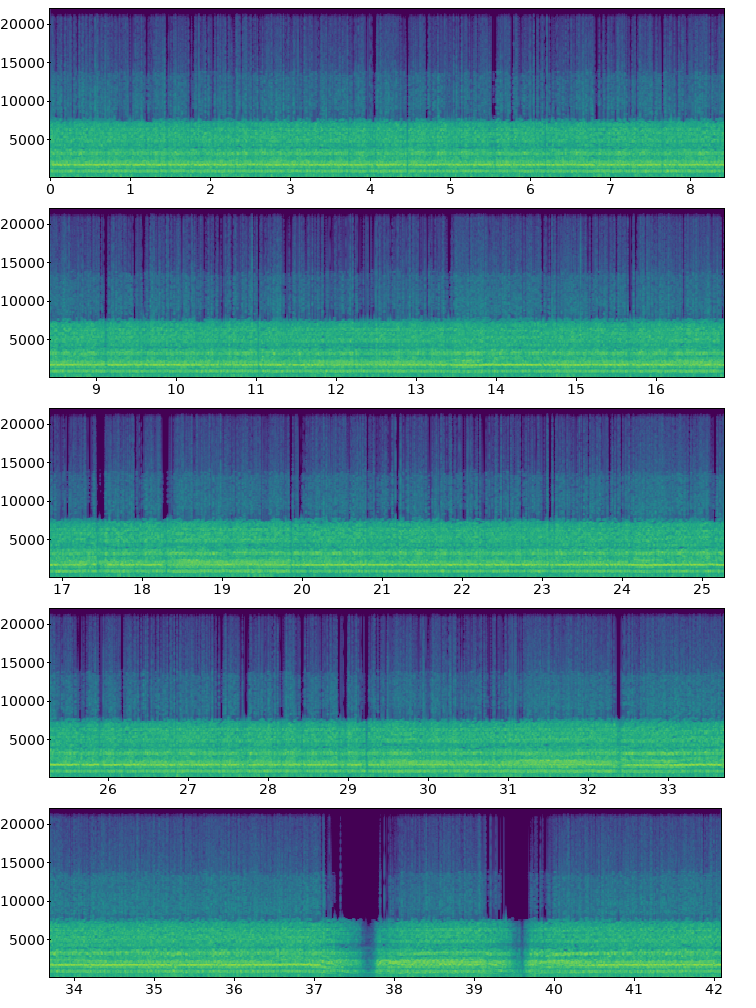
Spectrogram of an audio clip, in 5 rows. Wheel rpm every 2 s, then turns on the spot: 230, 230, 230, 230, 230, 230, 230, 230, 230, 230, 230, 230, 230, 230, 230, 230, 220, 210, 160, 130, 200.
none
